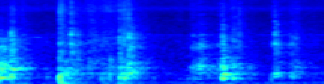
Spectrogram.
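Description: Quiet room with about four faint, short knocks and noises spread across two seconds.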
